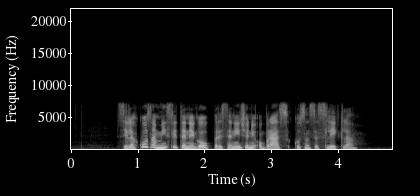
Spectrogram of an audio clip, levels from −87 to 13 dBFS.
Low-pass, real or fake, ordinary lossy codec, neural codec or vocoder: 7.2 kHz; real; none; none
